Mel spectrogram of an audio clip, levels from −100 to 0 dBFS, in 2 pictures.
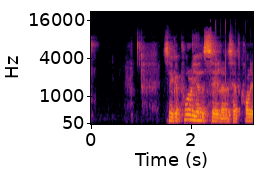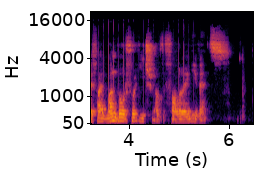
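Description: From 2.39 s to 5.29 s the speech carries periodic USB or driver dropouts: a tick every 0.1 s, about thirty in all, where something stalls the bus or driver and a fraction of a millisecond of audio is replaced by silence.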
